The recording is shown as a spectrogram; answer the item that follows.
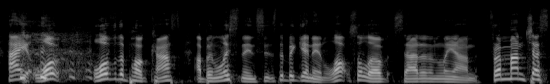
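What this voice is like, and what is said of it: Put-on Manchester accent. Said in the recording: “shall I do a man? No, Manchester accent. ... How am I going to do Manchester?”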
